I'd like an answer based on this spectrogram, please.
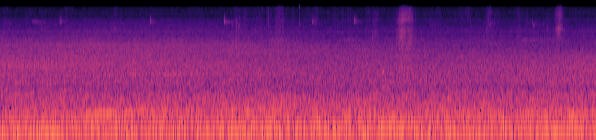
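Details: Steady low road traffic rumble with faint distant voices and a few brief high clicks; no animal sound is heard.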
